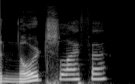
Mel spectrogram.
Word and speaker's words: Nordschleife: So the I'm butchering this its German name, but the Nordschleife. – No, that sounds right to me.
